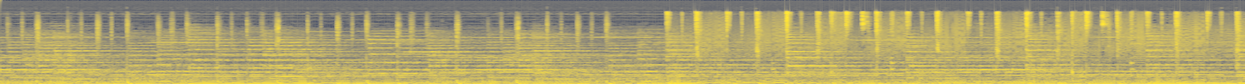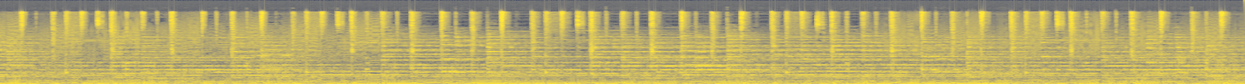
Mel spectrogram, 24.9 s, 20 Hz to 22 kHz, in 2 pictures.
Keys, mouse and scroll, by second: 0.5 ctrl+r, 3.2 ctrl+r, 6.5-6.8 scroll up 2, 7.4 click, 8.9 3, 9.6 alt+click, 10.8 alt+click, 11.9 shift+click, 12.8-14.4 middle drag, 14.4 shift+click, 15.0 shift+click, 15.6 shift+click, 16.0-16.4 scroll down 2, 16.8-19.6 middle drag, 19.6 shift+click, 20.1-20.6 scroll down 3, 20.6-22.8 middle drag, 22.8-23.6 scroll up 4, 23.8-24.9 middle drag.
